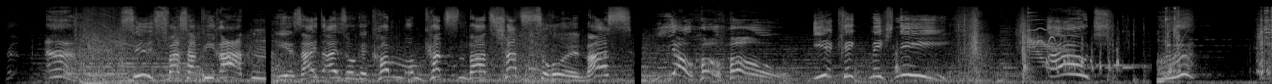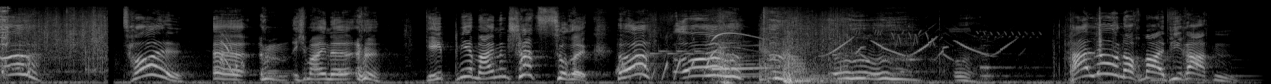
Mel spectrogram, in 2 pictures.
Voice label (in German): Animation Synchron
